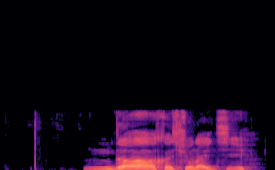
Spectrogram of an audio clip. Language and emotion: Russian, sad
